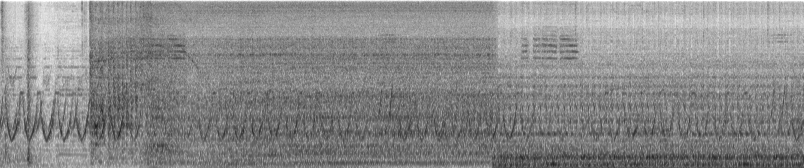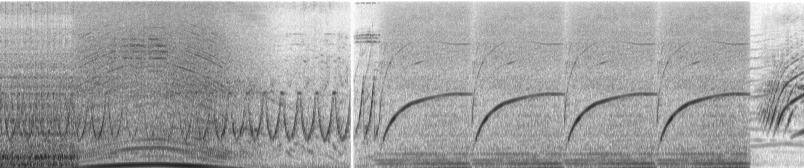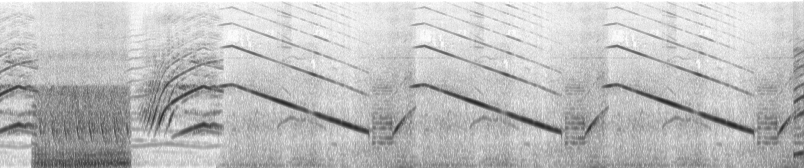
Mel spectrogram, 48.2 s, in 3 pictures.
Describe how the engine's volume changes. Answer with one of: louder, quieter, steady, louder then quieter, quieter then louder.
steady.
